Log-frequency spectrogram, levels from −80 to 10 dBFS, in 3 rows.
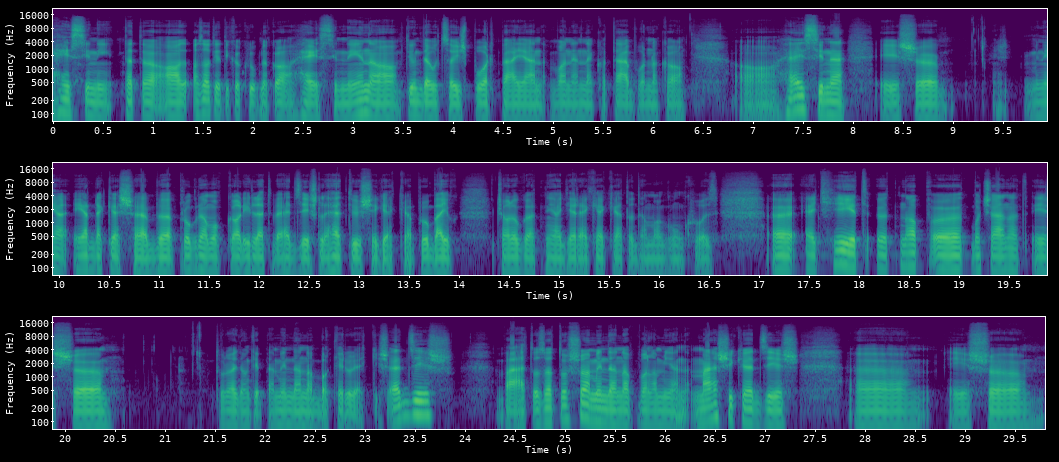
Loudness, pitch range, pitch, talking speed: -21 LUFS, 85-95 Hz, 90 Hz, 105 wpm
